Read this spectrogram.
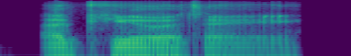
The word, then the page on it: acuity: British English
